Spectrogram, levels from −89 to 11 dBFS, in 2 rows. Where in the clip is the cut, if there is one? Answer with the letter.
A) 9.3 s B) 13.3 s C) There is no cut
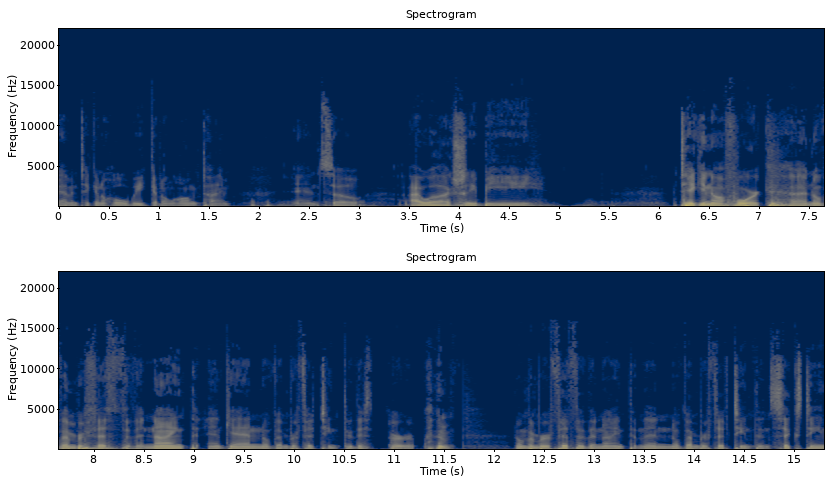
A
